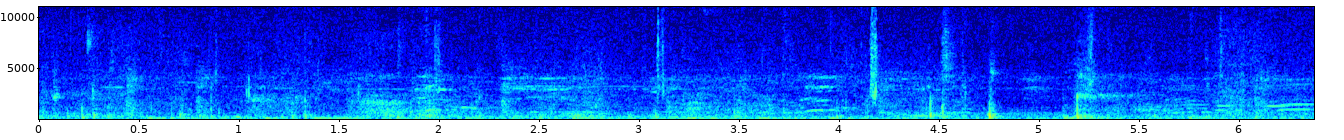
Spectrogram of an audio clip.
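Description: Indistinct voices and chatter, no words clear, with a few sharp clicks or knocks about four to five seconds in.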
